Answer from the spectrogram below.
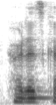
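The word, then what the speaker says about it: Hradecká: I used to get so annoyed when people would call Hradecka and Hlavačkova the silent H's because the H's are not silent in their names. Like, you say the H...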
